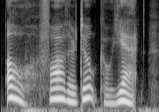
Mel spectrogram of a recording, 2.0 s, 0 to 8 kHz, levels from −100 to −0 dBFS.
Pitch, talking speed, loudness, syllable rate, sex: 210 Hz, 150 wpm, -19 LUFS, 3.6 syllables/s, female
